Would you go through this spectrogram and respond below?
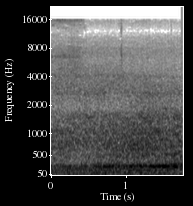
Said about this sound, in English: Hold on, here comes a bus. I have to get between these trees. It's a school bus.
